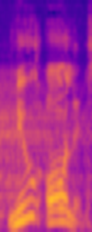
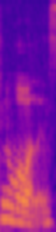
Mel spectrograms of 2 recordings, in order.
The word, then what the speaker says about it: New Orleans: Yeah, I don't think you're supposed to pronounce every... No, it's New Orleans, baby. New Orleans. New Orleans. Yeah, like that.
